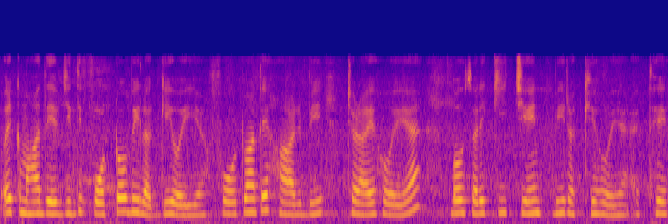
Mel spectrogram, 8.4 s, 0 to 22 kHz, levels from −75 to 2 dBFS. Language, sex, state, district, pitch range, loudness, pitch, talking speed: Punjabi, female, Punjab, Pathankot, 195-220 Hz, -17 LUFS, 210 Hz, 185 wpm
